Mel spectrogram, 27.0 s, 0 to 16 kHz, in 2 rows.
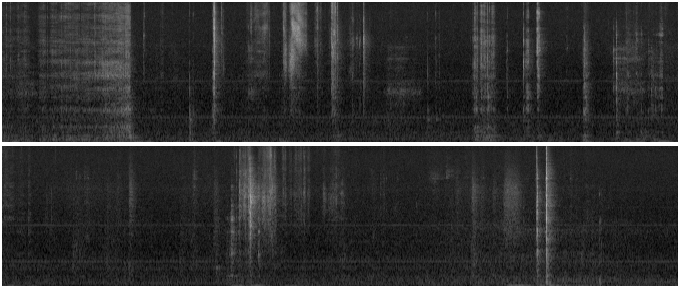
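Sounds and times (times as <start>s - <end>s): knife cutting paper along ruler: 0.1s - 2.7s.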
